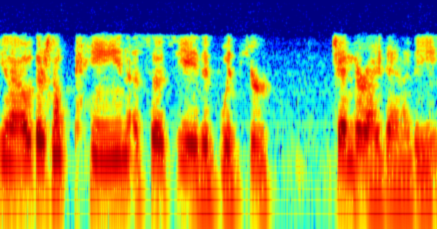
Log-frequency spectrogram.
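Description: A woman's very deep, low-pitched voice at a moderate pace. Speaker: gamer panelist. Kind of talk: casual panel chat.

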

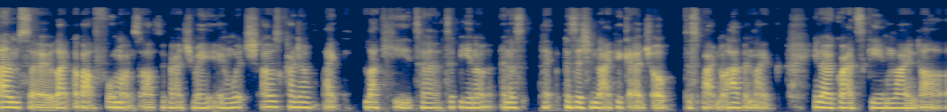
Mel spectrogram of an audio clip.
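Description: A speaker with a London accent talks at a fairly quick pace. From London, England. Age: 20s. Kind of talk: casual chat. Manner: calm, level-headed.

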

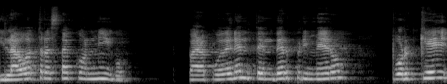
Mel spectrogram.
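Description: The woman's intonation remains fairly even. She has a high pitch. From Oaxaca, Mexico. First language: Zapotec (speaking Spanish). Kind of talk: talk.

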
